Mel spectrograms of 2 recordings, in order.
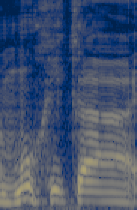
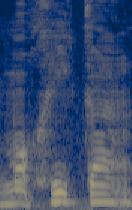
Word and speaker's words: Mujica: música sí pero después mujica en otros lugares mujica en algunos lugares con jota en otros lugares con que en algunos lugares mojica como en méxico pero al mismo apellido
